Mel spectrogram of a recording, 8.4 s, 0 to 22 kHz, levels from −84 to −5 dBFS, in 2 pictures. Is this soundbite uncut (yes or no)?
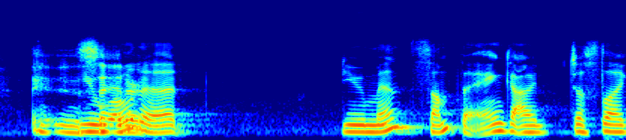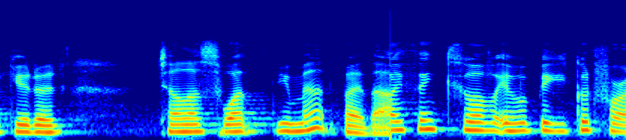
no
